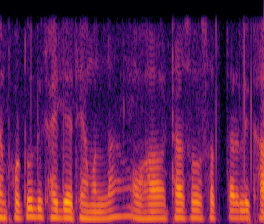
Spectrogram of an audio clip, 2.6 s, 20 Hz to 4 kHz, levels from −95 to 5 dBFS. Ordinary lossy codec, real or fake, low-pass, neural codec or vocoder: none; real; 3.6 kHz; none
